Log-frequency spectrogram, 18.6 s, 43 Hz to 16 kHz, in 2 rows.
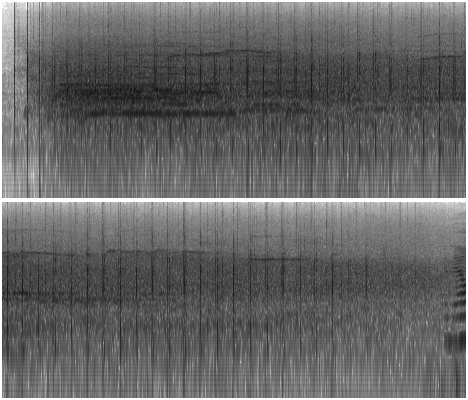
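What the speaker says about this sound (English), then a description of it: "Let's clap." An audience applauding at a 2025 college graduate hooding ceremony in an arena: sustained, dense crowd applause that settles into steady rhythmic group clapping for a long stretch, with faint cheering mixed in.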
